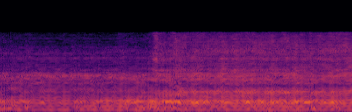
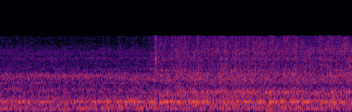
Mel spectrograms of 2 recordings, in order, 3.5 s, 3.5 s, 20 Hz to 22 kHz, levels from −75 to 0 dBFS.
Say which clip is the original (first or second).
second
